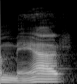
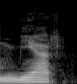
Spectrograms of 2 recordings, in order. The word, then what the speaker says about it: mear: La palabra mear, que tiene 2 sílabas, muchas veces se pronuncia como miar.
